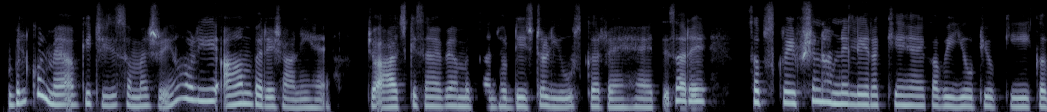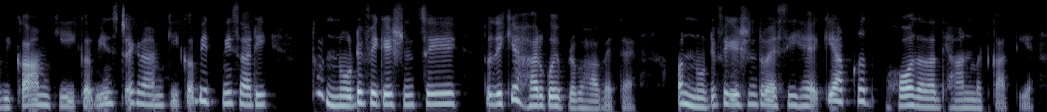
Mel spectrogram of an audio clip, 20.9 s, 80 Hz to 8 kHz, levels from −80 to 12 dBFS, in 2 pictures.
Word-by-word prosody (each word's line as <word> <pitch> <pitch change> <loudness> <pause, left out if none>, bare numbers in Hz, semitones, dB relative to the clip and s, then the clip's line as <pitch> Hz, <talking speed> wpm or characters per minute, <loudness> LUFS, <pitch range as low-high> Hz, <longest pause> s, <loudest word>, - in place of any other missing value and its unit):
बिल्कुल, 295 - +3
मैं 220 -1 +3
आपकी 220 +2 -1
चीज़ें 205 -1 -3
समझ 200 -3 -3
रही - - -2
हूँ 330 +8 -2
और 320 -2 +2
ये 295 +1 +2
आम 235 +3 +3
परेशानी 180 -5 -1
है। 165 0 -4 0.4
जो 195 - +1
आज 180 +1 +2
के 205 - -4
समय 190 -1 -2
पे 195 - -3
हम 190 -1 0
इतना 180 -1 -8
जो 185 0 -3
डिजिटल 185 +2 -1
यूज़ 175 +1 -2
कर 185 -1 0
रहे 170 0 -1
हैं, 170 0 -4
इतने 170 - -6
सारे 145 -1 +2 0.5
सब्सक्रिप्शन 270 +1 +1
हमने 240 -3 +3
ले 225 -1 +1
रखे 215 +1 -4
हैं, 210 -1 0
कभी 195 -1 0
यूट्यूब 190 0 -2
की, 180 -1 -1
कभी 175 -2 -1
काम 215 - +2
की, 95 - -4
कभी 115 - -1
इंस्टाग्राम 220 - -1
की, - - -7
कभी 295 0 +2
इतनी 260 -3 -1
सारी, 220 -2 +2 0.5
तो 465 -2 -2
नोटिफ़िकेशन 225 +2 +4
से 235 +1 +4 0.3
तो - - +2
देखिए 235 +8 +4
हर 200 -5 +2
कोई 195 0 +4
प्रभावित 160 -5 -6
है। - - -9 0.5
और 240 - +5
नोटिफिकेशन 220 +3 +1
तो - - 0
ऐसी 205 - 0
है 200 -1 +1
कि - - +2
आपका 285 +1 +1
बहुत 210 -7 +2
ज़्यादा 175 -2 +1
ध्यान 160 0 -6
भटकाती 155 - -9
है। - - -11
200 Hz, 185 wpm, -22 LUFS, 180-235 Hz, 0.5 s, और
